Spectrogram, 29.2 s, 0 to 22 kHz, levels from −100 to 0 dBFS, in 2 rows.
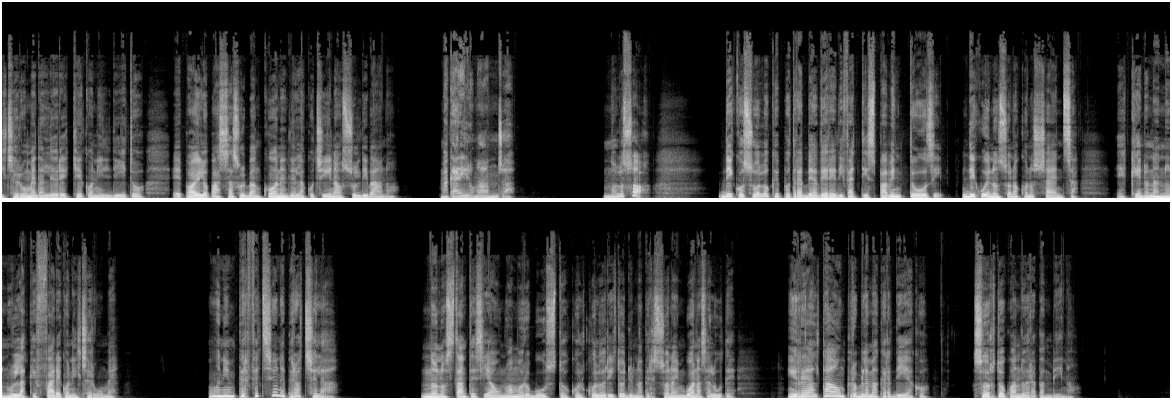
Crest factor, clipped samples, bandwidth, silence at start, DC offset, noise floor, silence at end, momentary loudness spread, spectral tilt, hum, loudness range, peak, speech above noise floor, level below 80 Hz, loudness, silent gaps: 16 dB; under 0.1%; 18 kHz; 0 s; under 0.1%; under -90 dBFS; 1.2 s; 11 LU; -5.5 dB/octave; none; 5 LU; 0 dBFS; over 74 dB; -50 dBFS; -17 LUFS; none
